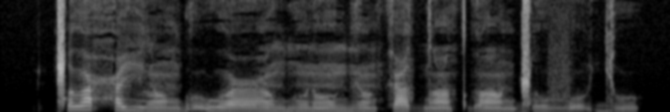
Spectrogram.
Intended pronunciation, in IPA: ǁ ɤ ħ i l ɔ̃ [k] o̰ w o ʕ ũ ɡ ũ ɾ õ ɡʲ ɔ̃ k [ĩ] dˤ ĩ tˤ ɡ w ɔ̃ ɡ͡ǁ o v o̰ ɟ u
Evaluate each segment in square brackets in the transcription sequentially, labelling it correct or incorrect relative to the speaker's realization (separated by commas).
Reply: incorrect, incorrect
